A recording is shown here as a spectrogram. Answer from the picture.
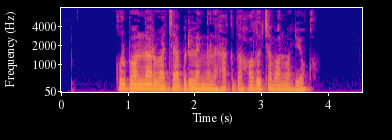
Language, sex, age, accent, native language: Uzbek, male, 19-29, Qashqadaryo, Uzbek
